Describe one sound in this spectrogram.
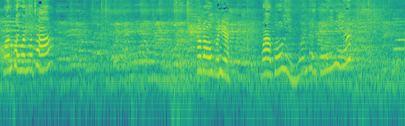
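A young child squeals in a high voice.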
